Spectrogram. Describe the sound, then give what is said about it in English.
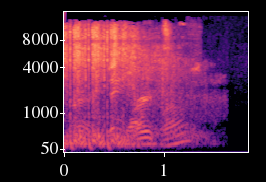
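A voice imitates a rapid burst of gunfire with loud, sputtering mouth sounds, then trails off into a brief voiced tail before abruptly cutting to silence. “Gunshots for the team.”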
